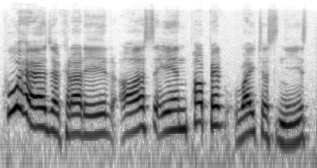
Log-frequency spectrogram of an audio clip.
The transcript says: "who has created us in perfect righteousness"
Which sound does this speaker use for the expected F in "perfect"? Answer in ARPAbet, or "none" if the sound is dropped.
P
